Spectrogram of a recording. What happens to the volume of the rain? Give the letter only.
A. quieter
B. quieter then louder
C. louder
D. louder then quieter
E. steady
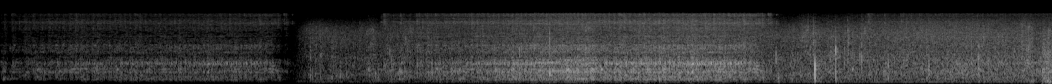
C.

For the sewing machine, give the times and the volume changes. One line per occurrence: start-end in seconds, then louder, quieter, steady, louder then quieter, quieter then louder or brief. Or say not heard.
0.0-10.4 louder then quieter.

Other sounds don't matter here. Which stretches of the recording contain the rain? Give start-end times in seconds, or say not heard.
3.0-10.4.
